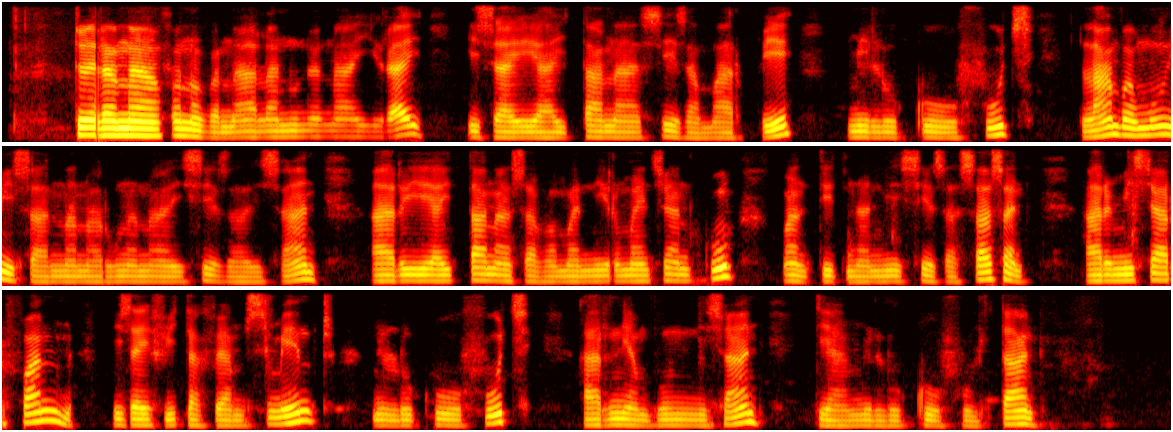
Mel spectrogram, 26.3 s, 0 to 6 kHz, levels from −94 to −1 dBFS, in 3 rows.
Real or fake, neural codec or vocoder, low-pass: fake; codec, 44.1 kHz, 7.8 kbps, DAC; 5.4 kHz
